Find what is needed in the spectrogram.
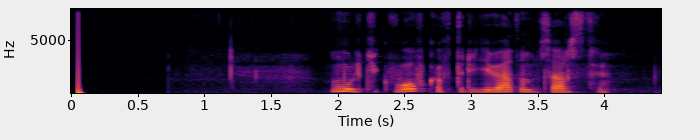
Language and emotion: Russian, neutral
